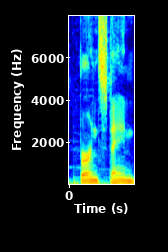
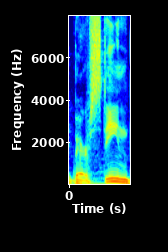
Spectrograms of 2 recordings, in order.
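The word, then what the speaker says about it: Berenstain: about the mandela effect the way bernstein bears is pronounced is bernstein bears but there's a lot of people who had the presumption that was originally bear steen bears s-t-e-i-n but it's s-t-a-i-n it's an interesting case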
